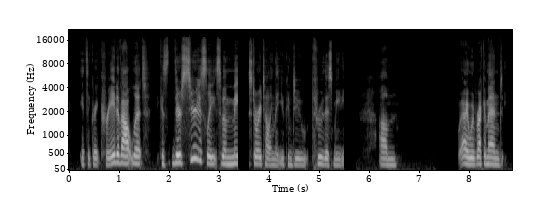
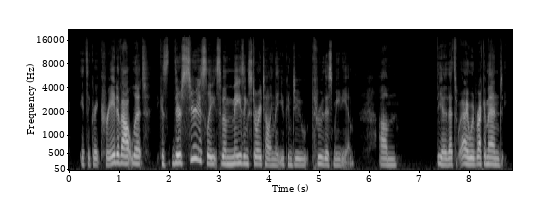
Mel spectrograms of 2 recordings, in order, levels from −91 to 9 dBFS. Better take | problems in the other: second | audio cutting out; at 3.5 s, at 5.5 s and at 7.5 s

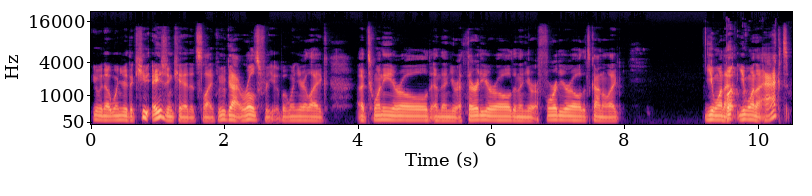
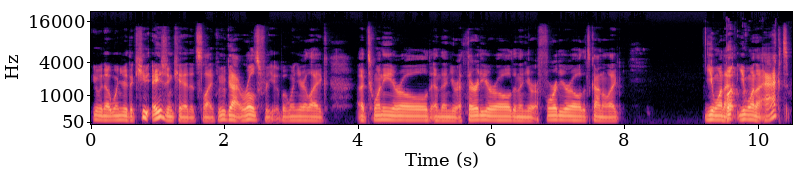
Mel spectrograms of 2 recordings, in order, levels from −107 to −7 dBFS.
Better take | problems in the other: neither | none

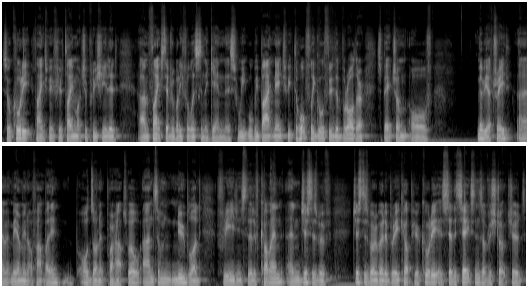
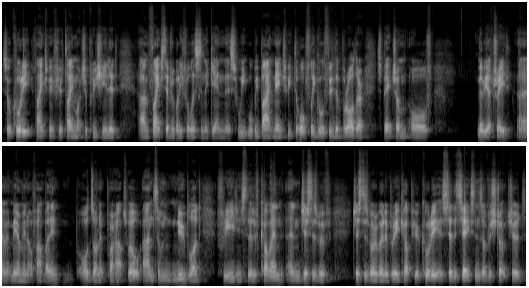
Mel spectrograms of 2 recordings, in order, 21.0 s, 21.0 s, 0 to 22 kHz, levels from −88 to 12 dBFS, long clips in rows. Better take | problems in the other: first | thin; very; fading below 350 Hz

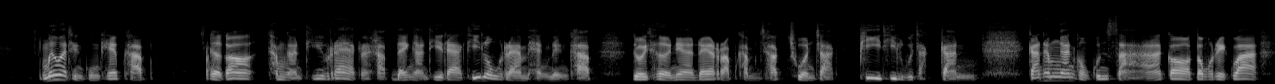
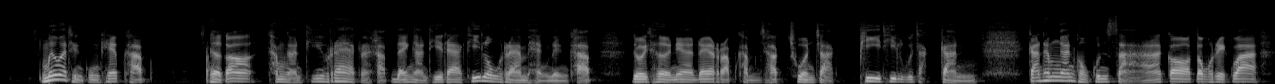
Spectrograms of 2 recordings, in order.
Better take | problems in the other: second | thin; very slightly; fading below 250 Hz

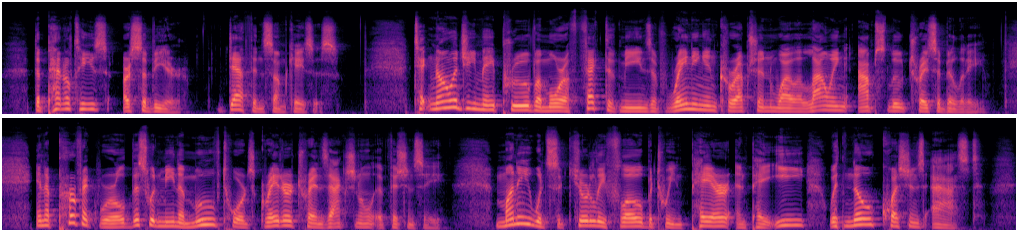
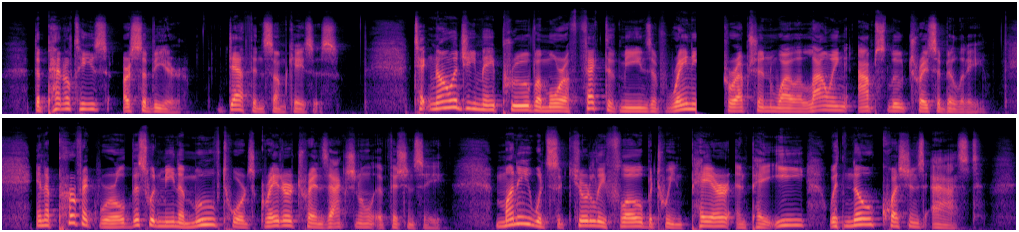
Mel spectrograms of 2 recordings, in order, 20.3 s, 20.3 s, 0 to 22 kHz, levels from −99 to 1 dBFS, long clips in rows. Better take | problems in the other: first | audio cutting out; at 7 s

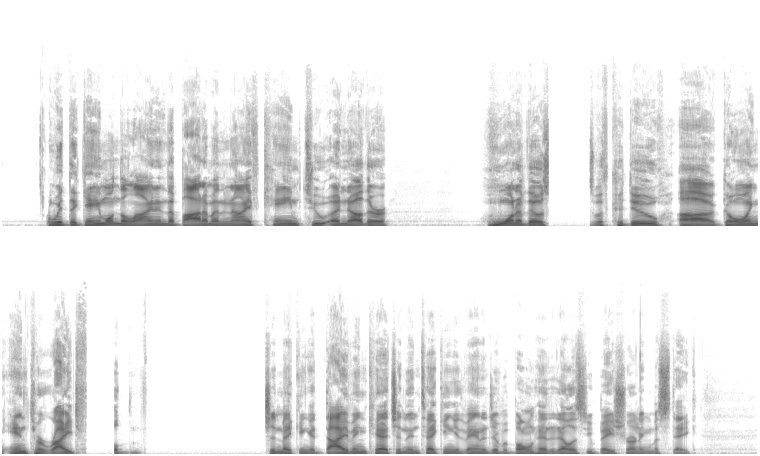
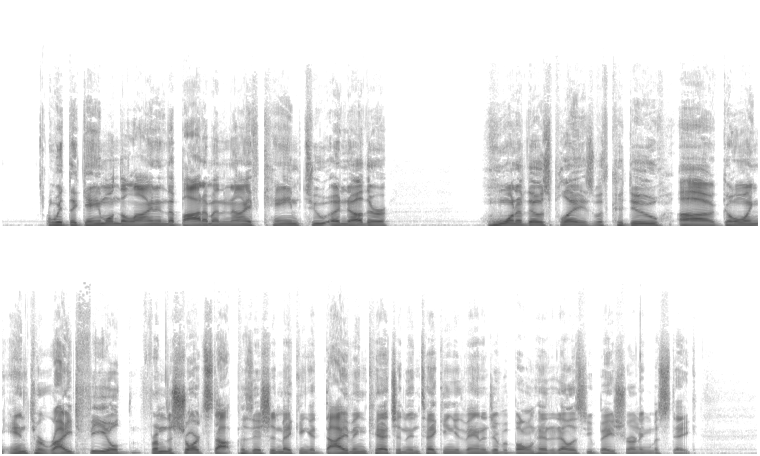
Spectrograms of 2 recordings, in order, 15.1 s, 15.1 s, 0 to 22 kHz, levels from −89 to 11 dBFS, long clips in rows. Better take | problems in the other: second | audio cutting out; at 5.5 s, at 8.5 s and at 9 s for 1 s

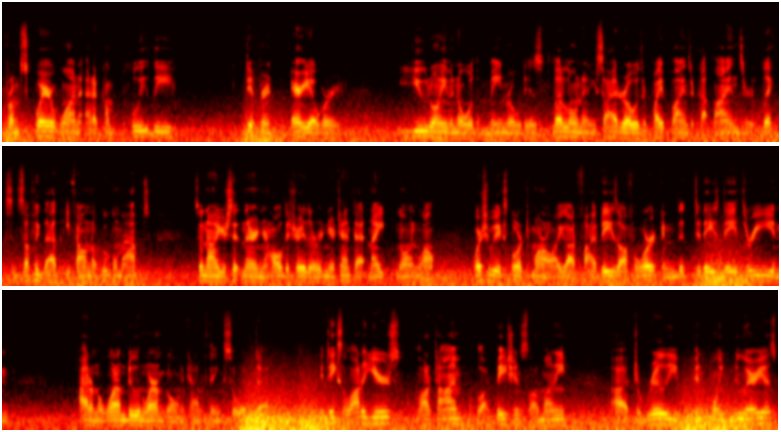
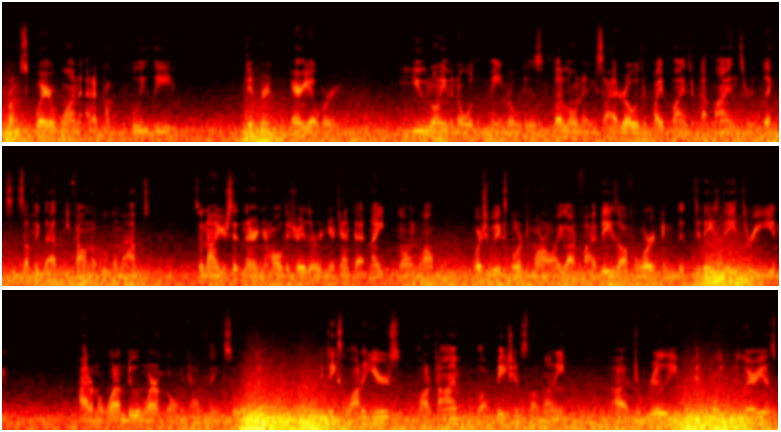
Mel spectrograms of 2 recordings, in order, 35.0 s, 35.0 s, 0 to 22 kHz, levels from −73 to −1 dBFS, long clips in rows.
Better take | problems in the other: first | wind noise on the microphone; heavy; 2 dB below the speech; occasional gusts in the first

